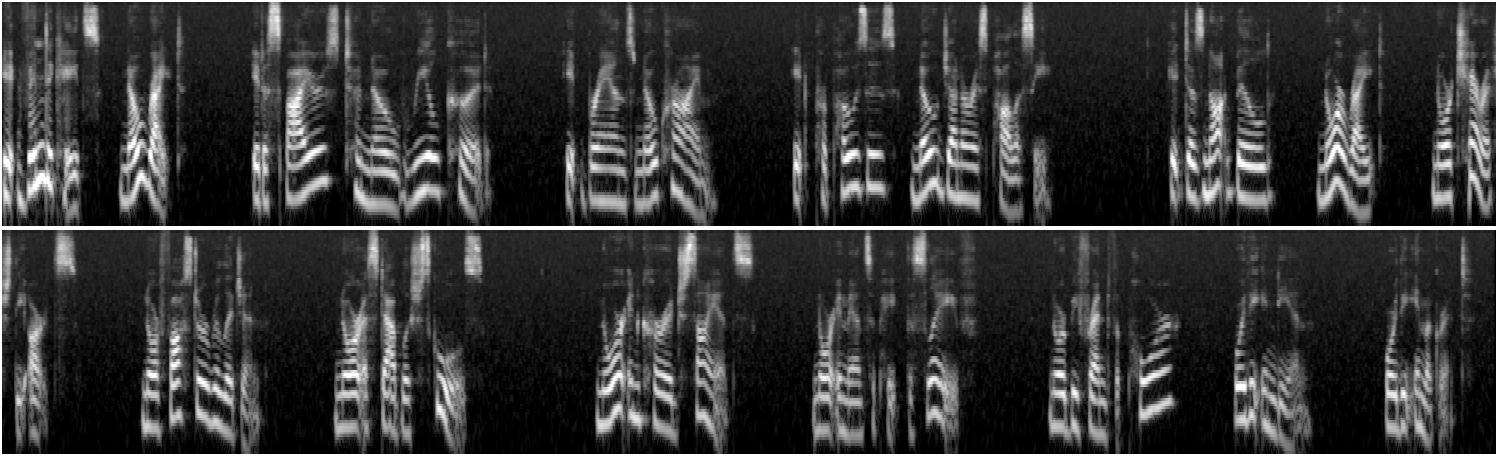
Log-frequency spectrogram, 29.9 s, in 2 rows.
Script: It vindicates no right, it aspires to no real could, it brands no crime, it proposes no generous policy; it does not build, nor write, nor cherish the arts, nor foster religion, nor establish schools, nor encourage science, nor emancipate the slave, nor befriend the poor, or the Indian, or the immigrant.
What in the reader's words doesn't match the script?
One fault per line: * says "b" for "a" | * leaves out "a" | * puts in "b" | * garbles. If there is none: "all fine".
all fine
